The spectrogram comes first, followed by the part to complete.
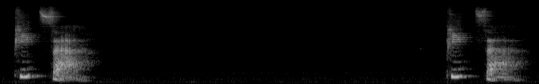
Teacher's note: we don't pronounce the z sound at all it's more of a t and s sound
